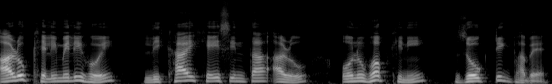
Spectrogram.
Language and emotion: Assamese, neutral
